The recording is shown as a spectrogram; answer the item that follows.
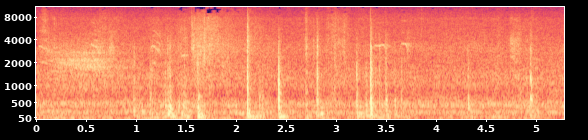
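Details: Honey bees in a garden hive being inspected frame by frame, a dense low steady hum of many bees with sharp clicks and knocks of frames being handled scattered throughout.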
